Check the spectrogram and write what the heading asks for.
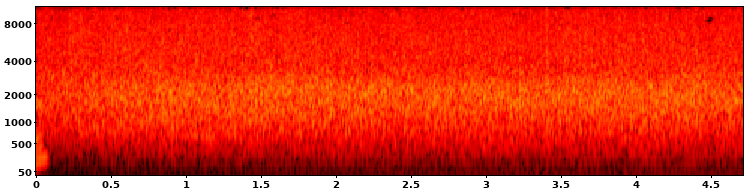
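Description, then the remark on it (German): A TV show's studio audience claps steadily for several seconds at Leonardo DiCaprio's wish, applause for the Seychelles, a dense, even wash of applause that stays loud throughout with no voices rising above it. “Achtung, liebes Showpublikum dieser Sendung hier. Einmal Applaus bitte.”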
